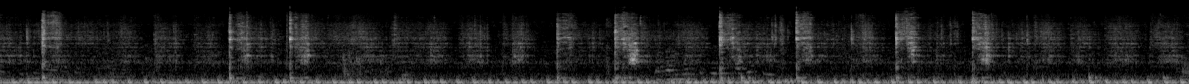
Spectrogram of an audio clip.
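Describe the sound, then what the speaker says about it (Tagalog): Garlic fried rice with dried anchovies being stir-fried in a pan: steady sizzling frying under repeated sharp scrapes and clinks of a utensil against the metal, close and continuous. "Sangag-sangagin lang natin."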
